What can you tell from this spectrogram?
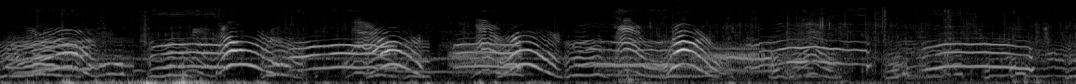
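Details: Newborn German Shepherd puppies squealing at their birth; short, sharply arched high cries come in clusters with brief pauses, one voice after another, with faint background rustling.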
